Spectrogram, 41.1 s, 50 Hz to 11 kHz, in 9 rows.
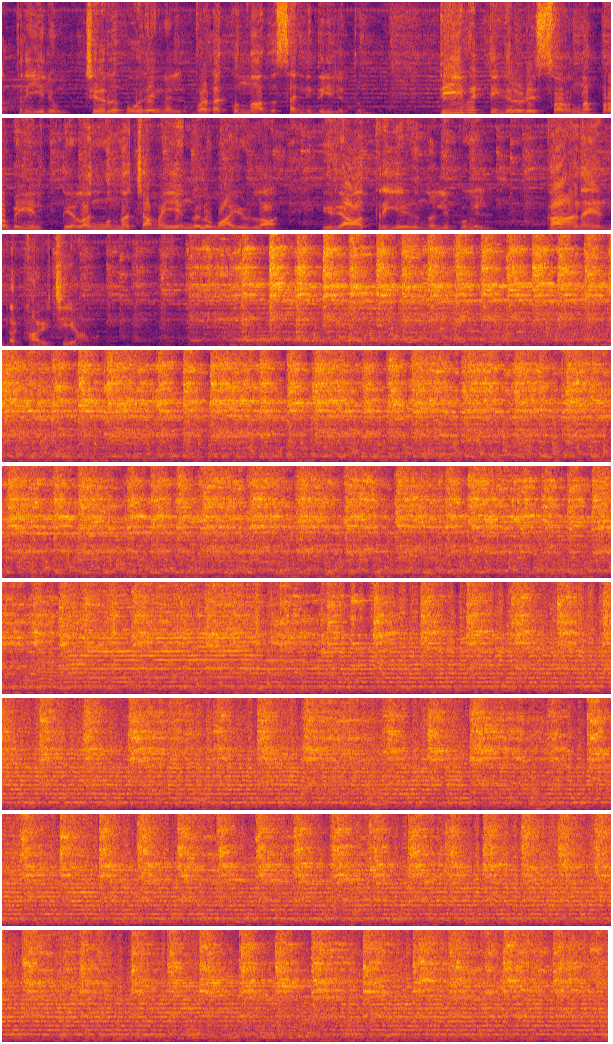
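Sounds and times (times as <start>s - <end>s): horns holding long notes: 0.0s - 4.3s, 10.6s - 41.0s
cymbals clashing fast: 0.0s - 41.0s.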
